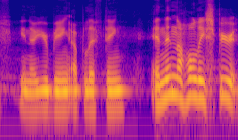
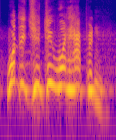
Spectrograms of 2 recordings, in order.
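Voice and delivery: much higher, startled questions; astonished young man; 11 semitones higher, 3 dB louder than usual. Retold or imitated. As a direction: blurt it out stunned. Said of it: "he was like".

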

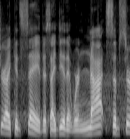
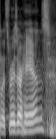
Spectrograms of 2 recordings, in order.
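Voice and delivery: normal talking voice

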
